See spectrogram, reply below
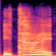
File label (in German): "itai" schmerzend, japanese accent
